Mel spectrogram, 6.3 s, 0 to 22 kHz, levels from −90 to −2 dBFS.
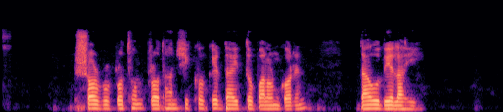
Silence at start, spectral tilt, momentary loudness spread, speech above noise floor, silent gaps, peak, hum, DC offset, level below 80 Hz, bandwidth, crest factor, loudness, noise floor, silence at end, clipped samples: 0.95 s; -6 dB/octave; 9 LU; 60 dB; none; -2 dBFS; none; under 0.1%; -58 dBFS; 7.4 kHz; 20 dB; -20 LUFS; -79 dBFS; 1 s; under 0.1%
